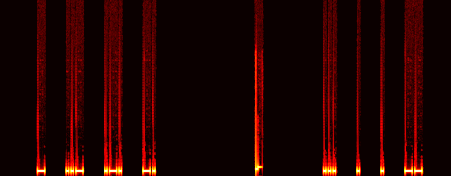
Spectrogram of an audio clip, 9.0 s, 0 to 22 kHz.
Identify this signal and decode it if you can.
Morse code, heard as a keyed tone, about 25 wpm, spaced as for 14 wpm, 690 Hz. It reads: TURN SEEM
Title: 3x Character Spacing - Top 300 Words - 25wpm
